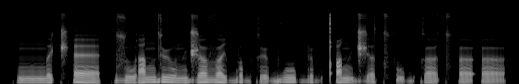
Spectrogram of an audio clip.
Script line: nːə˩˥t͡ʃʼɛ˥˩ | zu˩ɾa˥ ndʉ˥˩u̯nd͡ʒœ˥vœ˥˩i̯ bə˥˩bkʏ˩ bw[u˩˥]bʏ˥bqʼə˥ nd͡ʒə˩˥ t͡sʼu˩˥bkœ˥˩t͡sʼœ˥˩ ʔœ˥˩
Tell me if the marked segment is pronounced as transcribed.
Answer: no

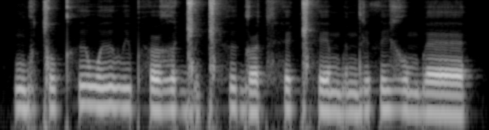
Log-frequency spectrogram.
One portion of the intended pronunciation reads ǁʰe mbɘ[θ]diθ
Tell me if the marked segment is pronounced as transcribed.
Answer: no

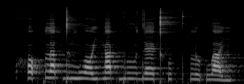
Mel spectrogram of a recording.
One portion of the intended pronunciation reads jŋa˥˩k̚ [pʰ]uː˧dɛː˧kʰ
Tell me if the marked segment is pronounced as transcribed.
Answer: no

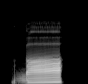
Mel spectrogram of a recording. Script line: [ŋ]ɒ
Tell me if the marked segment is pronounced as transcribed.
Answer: no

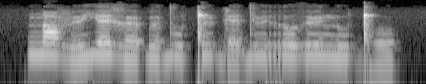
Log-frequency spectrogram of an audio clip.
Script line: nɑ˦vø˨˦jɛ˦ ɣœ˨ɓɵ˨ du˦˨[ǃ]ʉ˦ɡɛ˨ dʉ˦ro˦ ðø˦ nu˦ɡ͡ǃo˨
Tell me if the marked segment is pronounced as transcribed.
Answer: yes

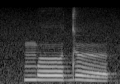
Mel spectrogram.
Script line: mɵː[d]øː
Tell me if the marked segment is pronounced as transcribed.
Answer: yes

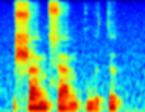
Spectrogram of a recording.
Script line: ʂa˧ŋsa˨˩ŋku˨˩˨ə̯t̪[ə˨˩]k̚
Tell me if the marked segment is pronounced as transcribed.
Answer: no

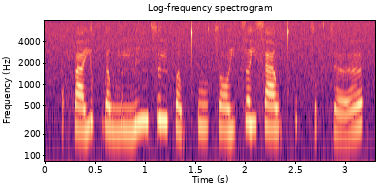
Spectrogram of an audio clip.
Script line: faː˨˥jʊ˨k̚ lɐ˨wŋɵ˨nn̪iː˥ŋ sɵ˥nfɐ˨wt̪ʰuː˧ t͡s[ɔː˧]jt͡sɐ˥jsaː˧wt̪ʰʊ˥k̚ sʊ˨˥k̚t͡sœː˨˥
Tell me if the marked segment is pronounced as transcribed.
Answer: no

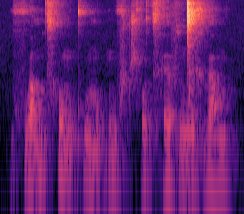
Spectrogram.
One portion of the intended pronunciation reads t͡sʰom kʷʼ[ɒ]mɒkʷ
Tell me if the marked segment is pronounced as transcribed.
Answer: no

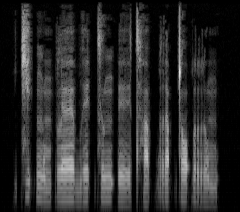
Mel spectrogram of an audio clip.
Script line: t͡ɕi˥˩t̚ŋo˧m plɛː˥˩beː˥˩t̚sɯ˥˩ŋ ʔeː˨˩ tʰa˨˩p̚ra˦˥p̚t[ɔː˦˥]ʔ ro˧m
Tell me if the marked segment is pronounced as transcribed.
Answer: no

